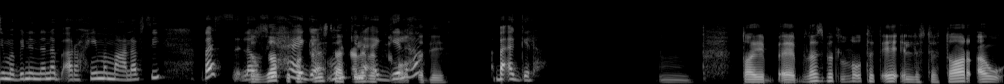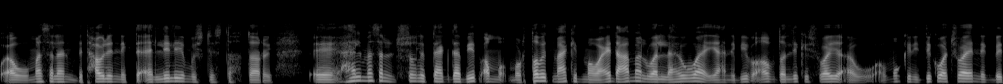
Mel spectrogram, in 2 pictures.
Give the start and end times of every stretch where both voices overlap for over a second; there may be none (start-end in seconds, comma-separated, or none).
2.5-4.2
